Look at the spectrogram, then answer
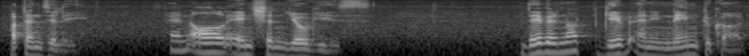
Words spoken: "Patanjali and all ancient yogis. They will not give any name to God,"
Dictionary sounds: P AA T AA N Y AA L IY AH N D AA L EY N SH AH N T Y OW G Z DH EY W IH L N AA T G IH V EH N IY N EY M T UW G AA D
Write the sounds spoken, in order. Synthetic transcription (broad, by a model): P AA T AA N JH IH L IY AH N D AA L EY N SH AH N T Y OW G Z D EY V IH L N AA T G IH V EH N IY N EY M T UW G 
